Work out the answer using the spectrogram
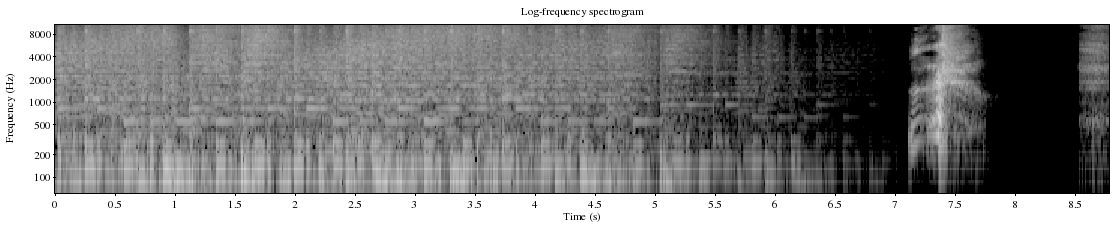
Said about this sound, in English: Sorry. I sneezed once earlier and I was like, where's the other one? And then it multiplied in my nose.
